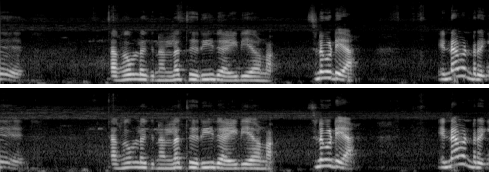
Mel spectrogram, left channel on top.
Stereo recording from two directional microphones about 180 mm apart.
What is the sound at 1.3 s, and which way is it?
Speech, 15° left (ahead or behind).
